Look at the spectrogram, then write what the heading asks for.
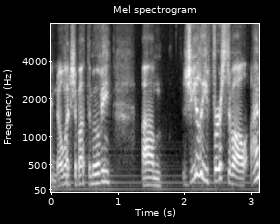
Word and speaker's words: Gigli: said about is when you said the title jiggly you should probably at the title right it's pronounced Gigli otherwise I tells me you don't even really know much about the movie Geely first of all I'm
